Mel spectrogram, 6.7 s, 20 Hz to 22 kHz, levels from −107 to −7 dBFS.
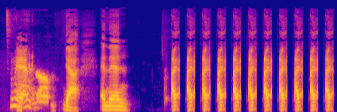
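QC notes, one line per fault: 3.58 s to end: stutter with silent gaps. A 190 ms fragment repeats ten times every 308 ms, with 117 ms of dead digital silence between repeats, likely a stalled stream replaying its last buffer. The silent gaps separate it from a seamless loop, and the underlying speech never resumes.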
